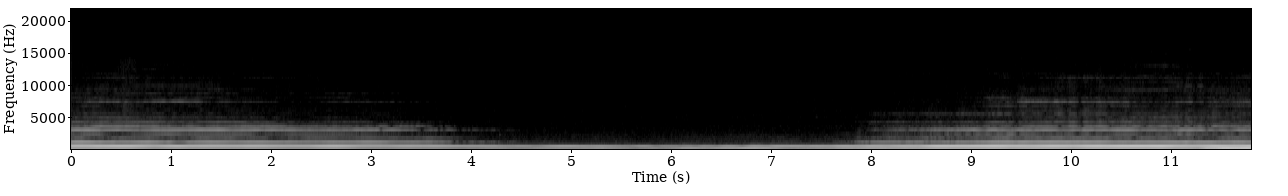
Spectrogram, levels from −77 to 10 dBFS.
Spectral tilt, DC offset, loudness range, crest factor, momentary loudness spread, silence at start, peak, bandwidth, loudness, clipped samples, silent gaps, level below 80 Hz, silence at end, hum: -8 dB/octave; under 0.1%; 13 LU; 16 dB; 16 LU; 0 s; -2 dBFS; 8 kHz; -19 LUFS; under 0.1%; none; -24 dBFS; 0 s; none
